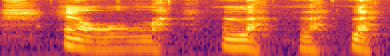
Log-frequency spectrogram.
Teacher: you touch the tip of your tongue to what's called the rugae of your top palate, just behind the top front teeth. So you're not touching the teeth, you're touching the top of your palate just behind the teeth with the tip of your tongue.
